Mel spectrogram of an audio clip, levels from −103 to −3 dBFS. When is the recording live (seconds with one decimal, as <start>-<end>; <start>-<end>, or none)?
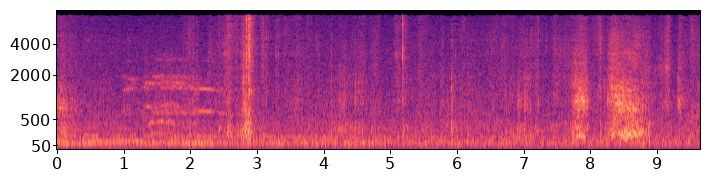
0.9-2.3; 3.5-5.3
